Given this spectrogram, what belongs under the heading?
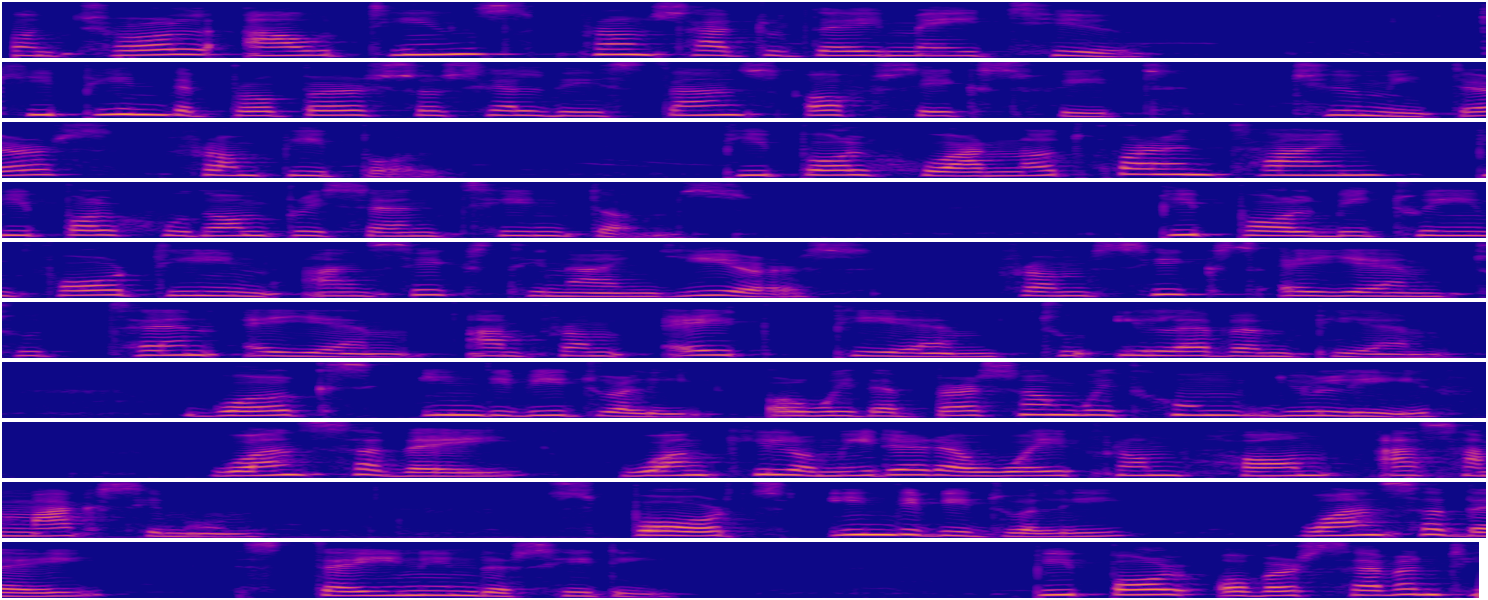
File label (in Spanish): ingles; Tejiendo Redes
